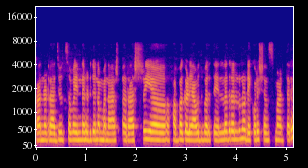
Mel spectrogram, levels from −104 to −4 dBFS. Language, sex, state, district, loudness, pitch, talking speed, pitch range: Kannada, female, Karnataka, Shimoga, -17 LUFS, 210 Hz, 130 wpm, 205-220 Hz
